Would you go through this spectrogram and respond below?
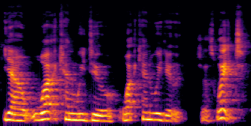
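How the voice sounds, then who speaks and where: A woman's voice: mid-range voice, slow, echoey room. A woman from France talking casually as a podcast co-host. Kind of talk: casual conversation.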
